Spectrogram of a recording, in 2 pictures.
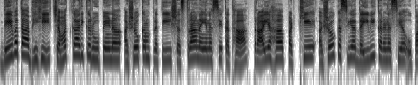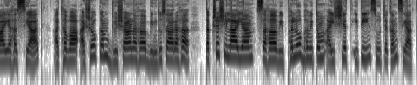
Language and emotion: Sanskrit, neutral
